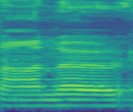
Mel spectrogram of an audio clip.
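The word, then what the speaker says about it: honour: सो एन ऑनर, एन आर, an honest person, यहाँ पे H silent है इसलिए यहाँ पे जबकि अ होटल, अ हिस्ट्री बुक, ये कॉन्सोनेंट साउंड है यहाँ पे।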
